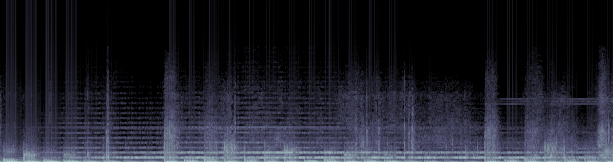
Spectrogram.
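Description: Tense film background score: a fast, steady throbbing bass pulse with a sustained high drone tone that comes in just after the start.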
